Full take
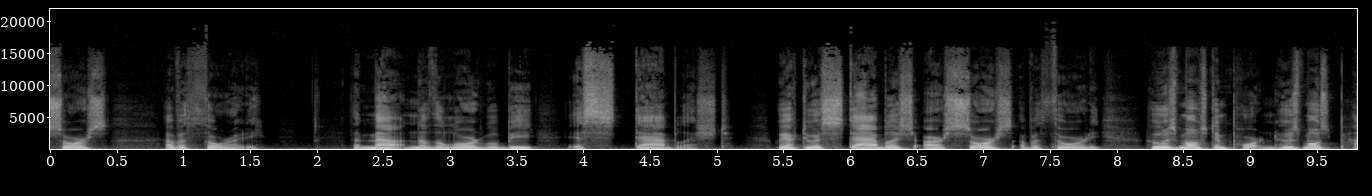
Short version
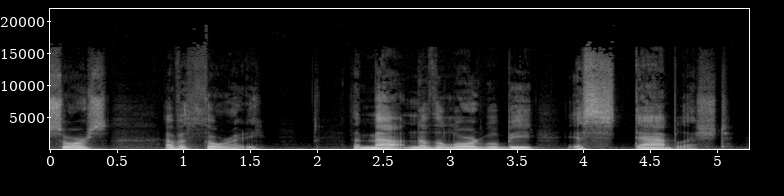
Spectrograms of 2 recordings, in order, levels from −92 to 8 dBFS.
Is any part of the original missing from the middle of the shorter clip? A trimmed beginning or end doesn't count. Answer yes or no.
no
